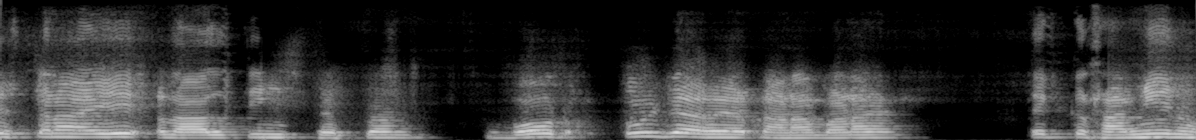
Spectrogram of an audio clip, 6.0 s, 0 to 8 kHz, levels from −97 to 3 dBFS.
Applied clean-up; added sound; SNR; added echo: neural mask model Resemble Enhance denoiser.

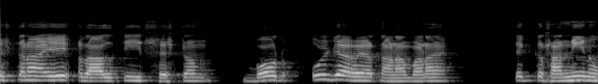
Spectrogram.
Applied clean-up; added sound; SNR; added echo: none; none; none; none.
